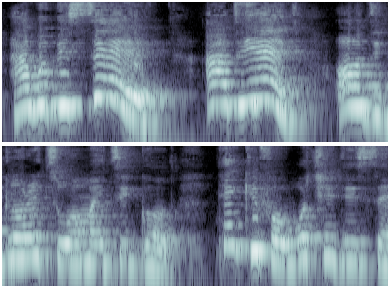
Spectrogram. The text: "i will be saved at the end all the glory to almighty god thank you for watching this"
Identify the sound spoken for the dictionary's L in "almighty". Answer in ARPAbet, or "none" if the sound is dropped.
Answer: L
